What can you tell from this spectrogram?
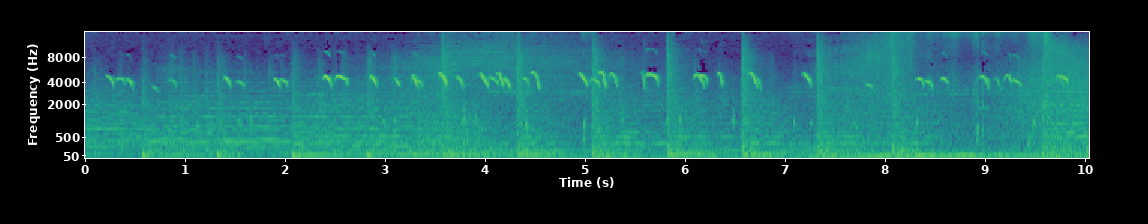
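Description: Parrot-beak Aseel chicks peeping: rapid, short, high calls, several a second, overlapping.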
